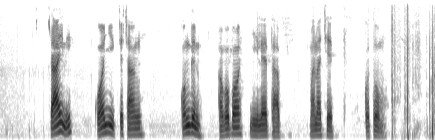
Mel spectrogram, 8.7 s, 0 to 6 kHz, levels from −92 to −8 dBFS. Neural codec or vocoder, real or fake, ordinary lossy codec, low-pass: none; real; none; 5.4 kHz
